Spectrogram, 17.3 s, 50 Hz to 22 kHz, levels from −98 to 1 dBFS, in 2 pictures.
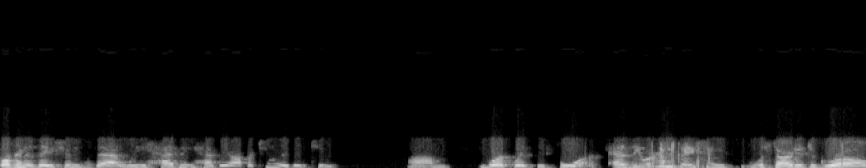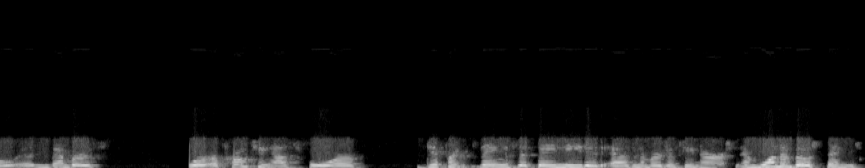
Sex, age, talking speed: female, 60-79, 135 wpm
